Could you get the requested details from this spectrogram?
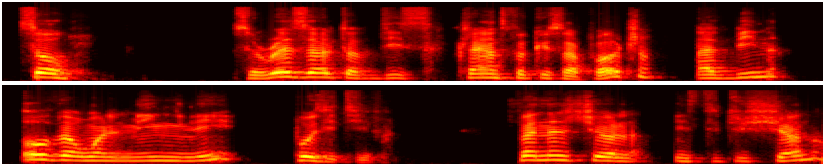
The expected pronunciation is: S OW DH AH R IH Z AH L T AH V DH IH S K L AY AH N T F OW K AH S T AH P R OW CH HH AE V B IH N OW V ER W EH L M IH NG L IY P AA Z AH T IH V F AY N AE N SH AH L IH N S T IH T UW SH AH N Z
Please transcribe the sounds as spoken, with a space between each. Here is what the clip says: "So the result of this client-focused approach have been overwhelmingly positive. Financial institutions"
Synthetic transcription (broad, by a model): S OW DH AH R IH Z AH L T AH V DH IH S K L AY AH N T F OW K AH S AH P R OW CH HH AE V B IH N OW V ER W EH L M IH NG L IY P AA Z AH T IH V F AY N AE N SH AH L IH N S T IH T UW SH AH N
